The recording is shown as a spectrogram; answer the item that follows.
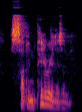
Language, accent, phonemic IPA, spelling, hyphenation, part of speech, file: English, Southern England, /sʌb.ɪmˈpɪə.ɹi.ə.lɪ.z(ə)m/, subimperialism, sub‧im‧per‧i‧al‧i‧sm, noun, LL-Q1860 (eng)-subimperialism.wav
